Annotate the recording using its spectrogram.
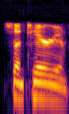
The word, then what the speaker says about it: Suntarine: But I tell you what, do you say Suntarine or Suntarine, Perkins? How do you say it? – Suntarine, Perkins.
